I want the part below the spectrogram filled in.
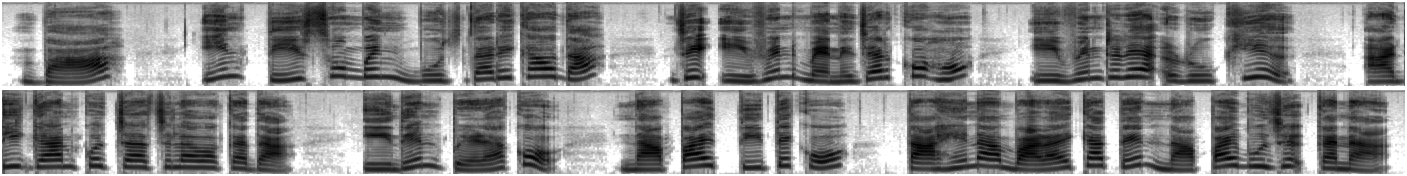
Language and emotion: Santali, surprised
